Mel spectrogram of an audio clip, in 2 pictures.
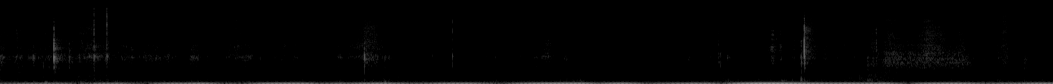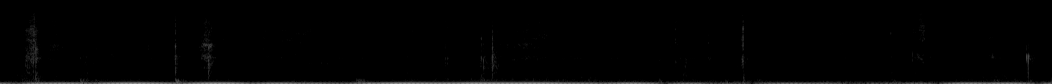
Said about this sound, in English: Take one side off the paper and open it up like this.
